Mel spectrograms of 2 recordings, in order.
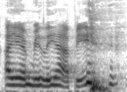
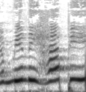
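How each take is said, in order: First: Louder, laughing, back at usual pitch; laughing assurance. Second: High, loud comic wail dissolving into laughter; mock crying. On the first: Real, not acted. Mother reassuring the congregation after her impression, laughing. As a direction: insist it sincerely through the laughter. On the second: New mother imitating herself over her baby, mock crying. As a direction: imitate yourself bawling with happiness. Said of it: "crying and crying and going".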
